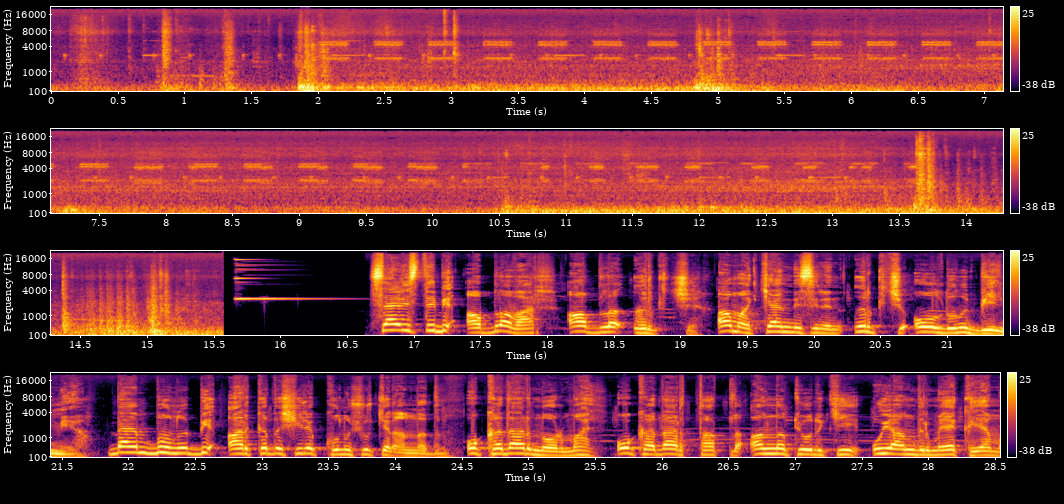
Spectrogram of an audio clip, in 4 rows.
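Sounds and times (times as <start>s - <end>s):
shuttle minibus sliding door closing in Istanbul: 0.0s - 15.6s
steady shuttle minibus engine rumble: 0.0s - 15.6s
rapid electronic beeping: 1.9s - 13.7s
speech: 16.8s - 28.5s.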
